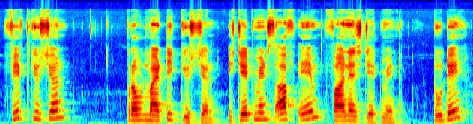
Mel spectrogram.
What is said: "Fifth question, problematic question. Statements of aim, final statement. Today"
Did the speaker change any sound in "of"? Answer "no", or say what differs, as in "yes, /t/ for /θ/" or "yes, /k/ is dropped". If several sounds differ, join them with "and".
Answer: yes, /p/ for /v/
